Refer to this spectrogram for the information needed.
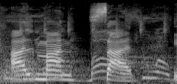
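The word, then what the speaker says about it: Almánzar: That's how you pronounce it? – Almanzar. Yeah, so Belcalis Almanzar. If you read it Spanish, yeah.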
